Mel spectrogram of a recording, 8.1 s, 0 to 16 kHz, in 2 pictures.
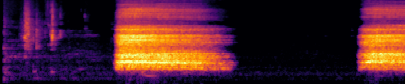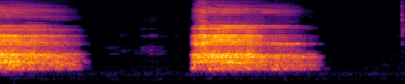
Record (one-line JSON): {"exhalation_length": "8.1 s", "exhalation_amplitude": 32713, "exhalation_signal_mean_std_ratio": 0.45, "survey_phase": "beta (2021-08-13 to 2022-03-07)", "age": "18-44", "gender": "Male", "wearing_mask": "No", "symptom_cough_any": true, "symptom_new_continuous_cough": true, "symptom_runny_or_blocked_nose": true, "symptom_sore_throat": true, "symptom_fatigue": true, "symptom_fever_high_temperature": true, "symptom_headache": true, "symptom_other": true, "symptom_onset": "3 days", "smoker_status": "Never smoked", "respiratory_condition_asthma": false, "respiratory_condition_other": false, "recruitment_source": "Test and Trace", "submission_delay": "1 day", "covid_test_result": "Positive", "covid_test_method": "RT-qPCR", "covid_ct_value": 24.8, "covid_ct_gene": "N gene", "covid_ct_mean": 24.8, "covid_viral_load": "7100 copies/ml", "covid_viral_load_category": "Minimal viral load (< 10K copies/ml)"}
